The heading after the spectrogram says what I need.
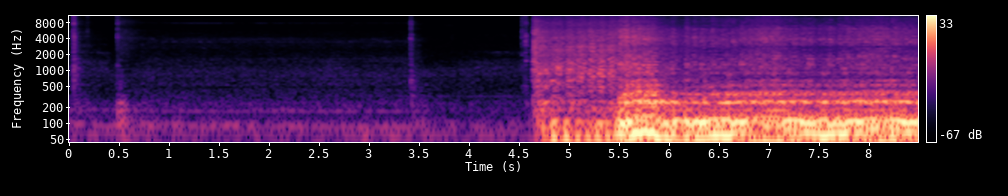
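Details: Nissan S14 with newly installed RB25DET head, first startup after cam angle sensor and timing trial and error, downpipe-only exhaust, coolant not yet filled: quiet, then catches first try and settles to steady even idle, no knocks or misses; normal start.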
